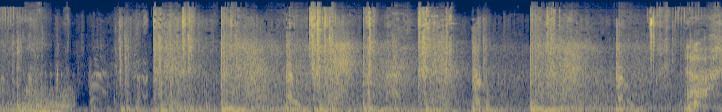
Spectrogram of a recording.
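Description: Rocket fire and explosions in a Quake Champions tournament match, rapid booming launches and blasts in quick irregular succession amid constant arena gunfire, loud and close, with a commentator talking throughout.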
